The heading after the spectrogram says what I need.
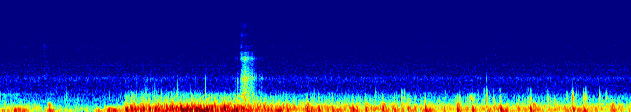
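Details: Stomach growling (bowel sounds) picked up by a stethoscope placed at the cardiac apex during breathhold exercises with stomach vacuums: low rumbling and gurgling with an irregular churning quality.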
